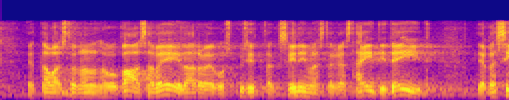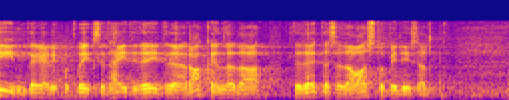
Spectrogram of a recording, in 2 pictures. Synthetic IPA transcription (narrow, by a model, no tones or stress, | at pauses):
e̞t̪ːɑvɑliset̪ononud̪nɑɡ̥ukɑːsɑve̞ːlɑrve̞kuskysit̪ːˑɑksinimest̪e̞kæst̪hæjd̪it̪e̞jd̪̥ | jɑkɑsiːnt̪e̞ɡ̥e̞likult̪vɤjkssed̪̥hæjd̪it̪e̞jd̪̥ɾɑkːˑe̞nd̪ɑd̪̥ɑ | t̪ed̪et̪ˑːese̞d̪ɑvɑst̪upid̪̥ise̞lt̪ˑ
